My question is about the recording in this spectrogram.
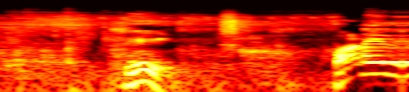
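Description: A man's voice: a short wordless vocal sound that rises and falls in pitch about a second in, with speech starting again near the end.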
